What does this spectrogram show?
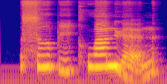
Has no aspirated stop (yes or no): no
